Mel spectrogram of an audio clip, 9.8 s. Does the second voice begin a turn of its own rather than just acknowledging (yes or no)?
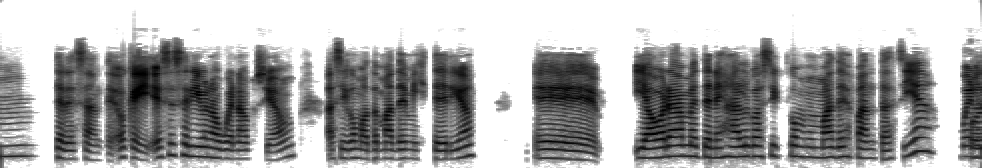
yes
